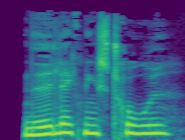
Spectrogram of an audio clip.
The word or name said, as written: nedlægningstruet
